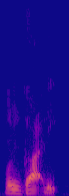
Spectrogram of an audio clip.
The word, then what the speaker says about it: Bvlgari: मतलब इस लिखा BVLGARI होता है, लेकिन प्रोनाउंस करना जरा औखा होता है, बट इट्स प्रोनाउंस बुल्गारी.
